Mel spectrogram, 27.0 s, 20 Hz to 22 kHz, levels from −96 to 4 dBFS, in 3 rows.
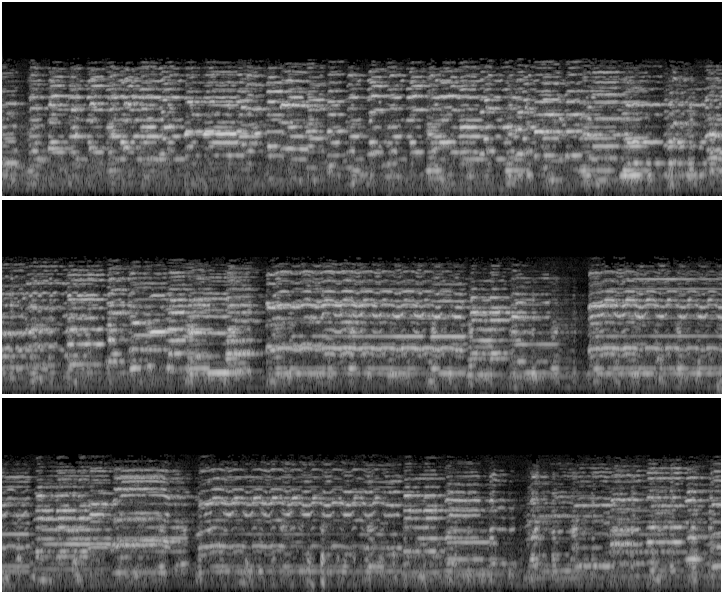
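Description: A noise suppressor applied to music or sounds stays engaged for the whole clip. Built for speech, it treats sustained tones, ambience and decay tails as noise and pulls them down while transients pass. The gain it applies swings by around 10 dB, so the level pumps and the body of held material thins. The call microphone processing's band limit means nothing is heard above 8 kHz.

Sound cut by the noise suppressor appears as distinct drops at 0.0–0.59 s (about 17 dB), 9.64–9.82 s (about 6 dB), 12.14–12.3 s (about 14 dB), 15.54–16.33 s (about 18 dB), 17.59–18.43 s (about 12 dB), 20.19–20.53 s (about 15 dB), 21.9–22.88 s (about 8 dB) and 23.97–25.46 s (about 18 dB). In each, the suppressor misreads steady or fading content as noise, sinking it or truncating its decay. The longest, deepest dip is near 24–25 s.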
